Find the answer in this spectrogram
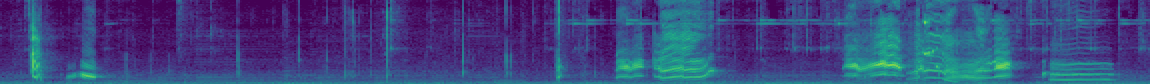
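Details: Tame talking parrots calling out to wake the owner's brother for Namaz prayer: a few short early notes, then loud, wavering, harmonic squawks and speech-like phrases in bursts through the second half, over a low steady hum.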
